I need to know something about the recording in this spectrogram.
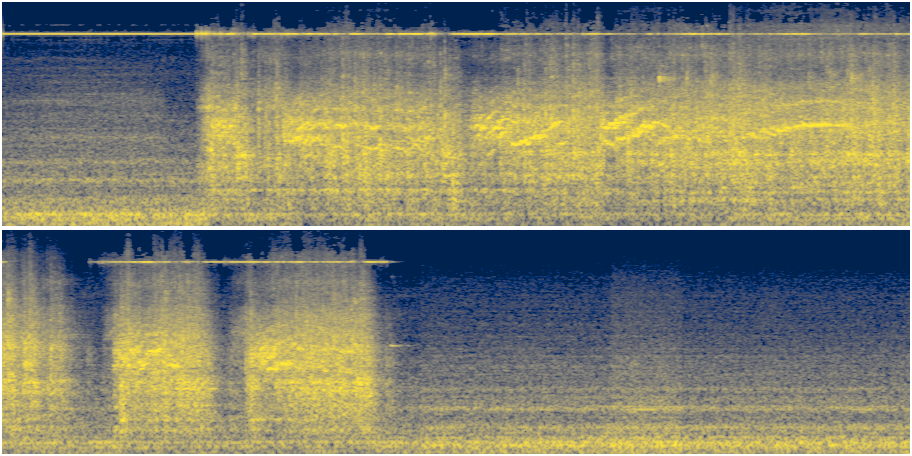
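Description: Electric drive motors of a mobile robot whining as it rolls over a hard floor, the whine wavering up and down in pitch. The drive stops briefly twice and then cuts out about two-thirds of the way through, leaving a quieter steady hum.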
